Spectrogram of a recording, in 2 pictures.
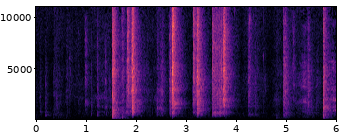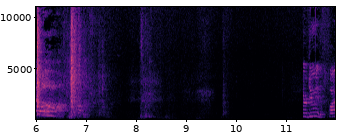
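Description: Toy Nerf guns fire during a family Nerf gun war, giving sharp snapping pops and clacks scattered through the scene. Excited voices talk and shout over and between the shots.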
